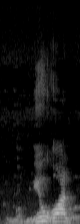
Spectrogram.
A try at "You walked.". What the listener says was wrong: ওয়াকড এখানে এল উচ্চারণ হয় না ইউ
